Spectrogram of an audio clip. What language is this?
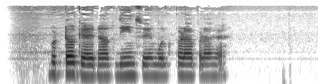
Urdu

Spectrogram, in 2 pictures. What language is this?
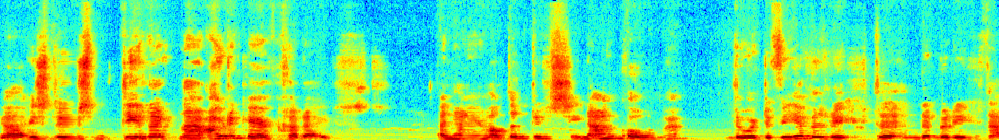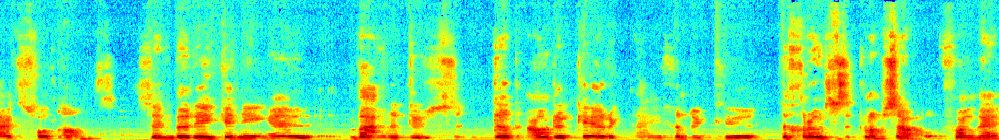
Dutch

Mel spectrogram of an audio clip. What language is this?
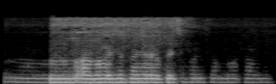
Bangla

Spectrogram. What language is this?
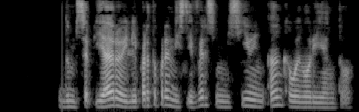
Esperanto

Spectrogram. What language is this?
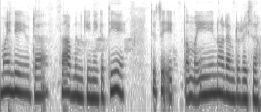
Nepali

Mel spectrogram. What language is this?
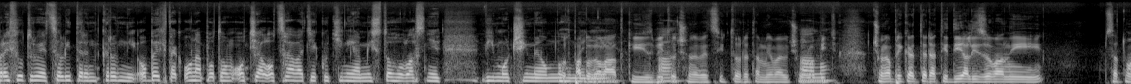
Slovak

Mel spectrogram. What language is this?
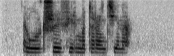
Russian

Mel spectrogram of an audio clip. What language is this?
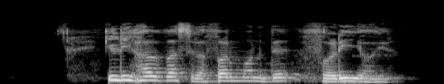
Esperanto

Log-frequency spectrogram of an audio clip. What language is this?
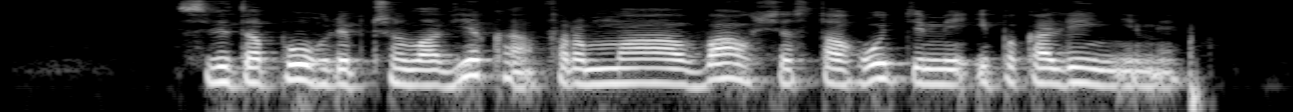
Belarusian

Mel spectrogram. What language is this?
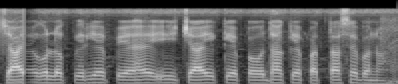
Magahi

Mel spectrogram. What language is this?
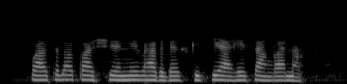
Marathi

